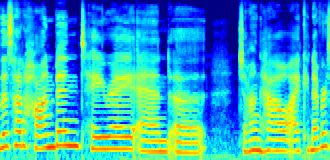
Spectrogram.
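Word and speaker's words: Zhang Hao: Okay, so this had Hanbin, Taeray, and Jang Hao. I can never say his name correctly because it has a Z, but it's pronounced like a J apparently.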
